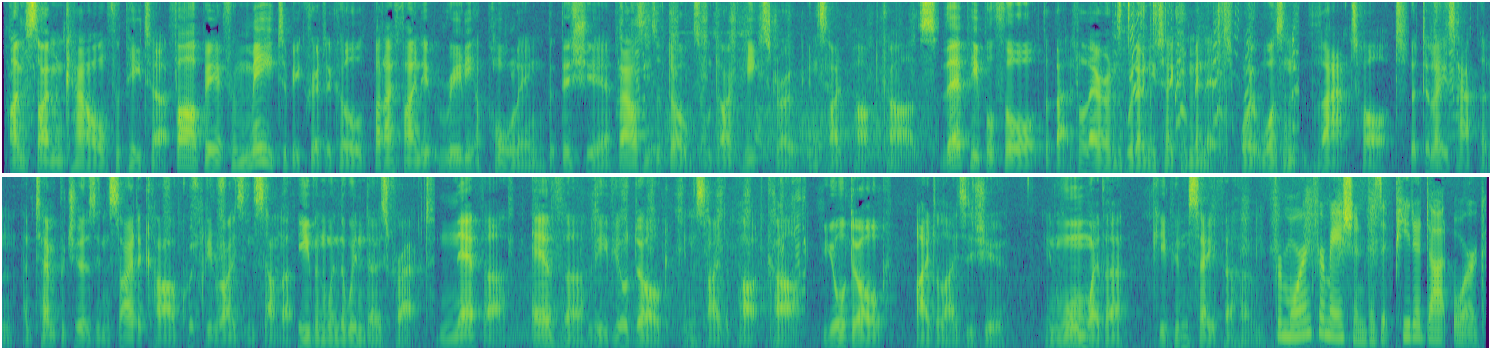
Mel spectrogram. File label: radio; simon cowell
